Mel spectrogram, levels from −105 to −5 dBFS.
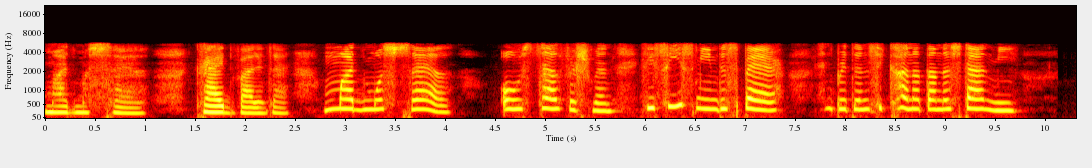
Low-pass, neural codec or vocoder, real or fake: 5.4 kHz; none; real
